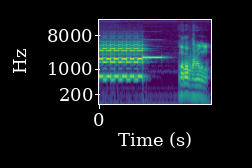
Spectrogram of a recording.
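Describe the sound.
A telephone rings just before an answering machine picks up: a bright electronic ring of about half a second cuts off, and after a brief gap a voice begins.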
